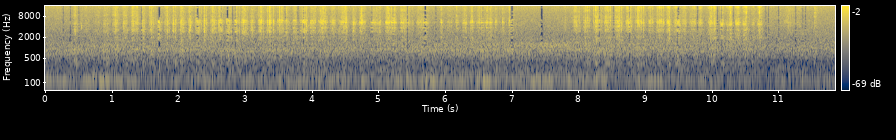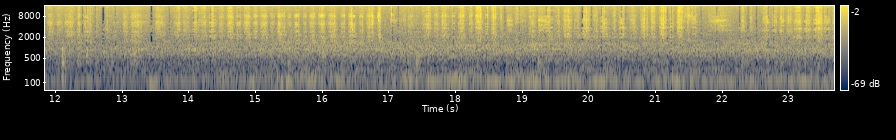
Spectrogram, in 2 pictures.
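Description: Pencil scratching on cardboard as it traces around the edge of a paper stencil, in many short strokes, over a steady low hum.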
